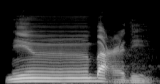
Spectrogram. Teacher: ada para ulama yang baca dengan furjah, tarkul furjah, yaitu dengan renggang, mim ba'di.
